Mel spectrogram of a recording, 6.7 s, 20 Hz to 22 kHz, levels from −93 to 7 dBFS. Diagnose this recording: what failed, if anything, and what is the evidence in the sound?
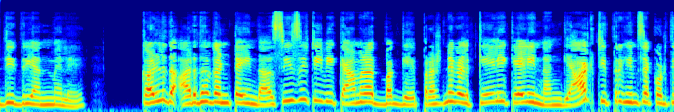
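S sounds turn gritty and lispy throughout under synthetic treble: likely HE-AAC compression at the codec stage, near 24 kbps, copying lower bands upward.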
